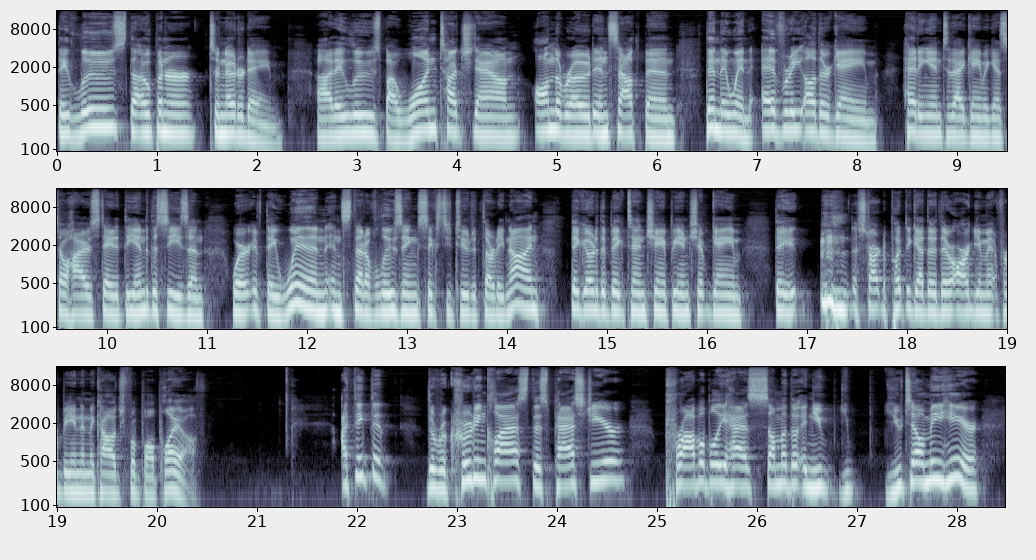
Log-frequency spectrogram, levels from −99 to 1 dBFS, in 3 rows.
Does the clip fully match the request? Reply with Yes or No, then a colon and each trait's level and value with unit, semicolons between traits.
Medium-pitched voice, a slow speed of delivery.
No: medium, 175 Hz; average, 190 wpm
